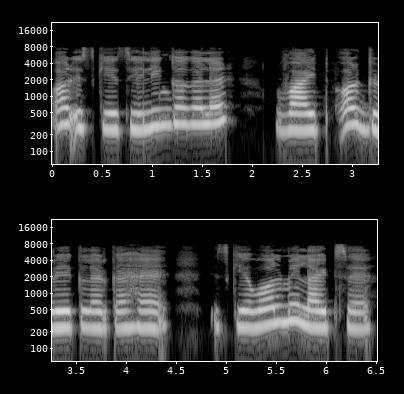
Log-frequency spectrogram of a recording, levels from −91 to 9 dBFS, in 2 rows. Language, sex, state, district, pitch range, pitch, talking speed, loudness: Hindi, male, Jharkhand, Ranchi, 235-290 Hz, 245 Hz, 145 wpm, -17 LUFS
